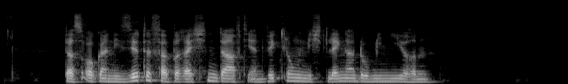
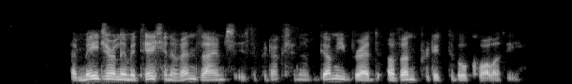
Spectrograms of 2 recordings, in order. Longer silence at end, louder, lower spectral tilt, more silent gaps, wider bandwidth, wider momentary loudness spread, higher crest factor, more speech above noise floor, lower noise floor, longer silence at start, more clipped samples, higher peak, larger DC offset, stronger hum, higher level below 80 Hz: first, 1.35 s vs 0.55 s; second, -26 LUFS vs -18 LUFS; about the same, -6 dB/octave vs -5.5 dB/octave; neither; first, 11.5 kHz vs 7.2 kHz; second, 6 LU vs 13 LU; about the same, 20 dB vs 18 dB; second, 52 dB vs 56 dB; first, -78 dBFS vs -73 dBFS; about the same, 0.65 s vs 0.7 s; neither; second, -6 dBFS vs -2 dBFS; neither; neither; about the same, -70 dBFS vs -66 dBFS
